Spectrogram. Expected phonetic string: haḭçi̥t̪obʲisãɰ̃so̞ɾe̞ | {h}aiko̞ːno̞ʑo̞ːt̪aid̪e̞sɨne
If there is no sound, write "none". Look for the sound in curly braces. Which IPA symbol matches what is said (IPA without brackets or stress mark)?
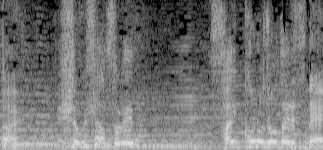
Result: s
